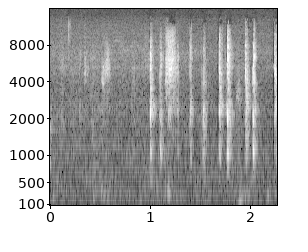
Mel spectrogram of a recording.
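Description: Faint typing on a computer keyboard: a quick run of about seven keystrokes, starting about a second in after a quiet first second.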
